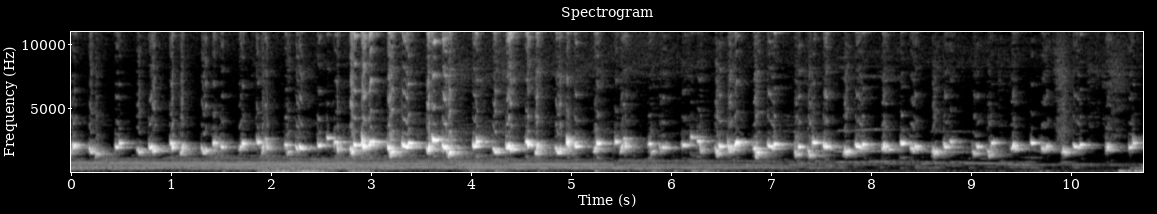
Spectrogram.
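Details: Female sooty-headed bulbul calling the male: a fast run of short, bright, slurred whistled notes, roughly two or three per second, going on steadily over a faint low hum and a thin tonal background.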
